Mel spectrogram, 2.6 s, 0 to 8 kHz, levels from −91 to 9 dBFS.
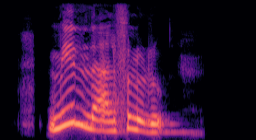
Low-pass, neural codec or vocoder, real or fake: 7.2 kHz; none; real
